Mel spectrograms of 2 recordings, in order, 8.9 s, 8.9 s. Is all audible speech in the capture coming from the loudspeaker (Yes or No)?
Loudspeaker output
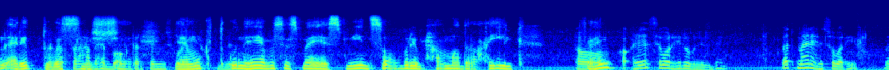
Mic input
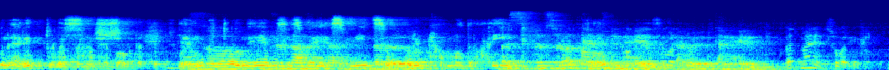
No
